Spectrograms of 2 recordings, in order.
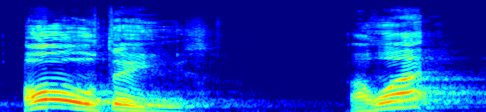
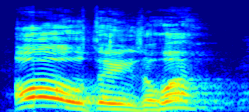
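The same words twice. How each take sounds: First: Questioning call to the room; call to congregation. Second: Slower, insistent call for an answer; demanding repeat call. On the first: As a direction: ask it out to the pews. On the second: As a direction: draw the answer out of them. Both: Shown as a demonstration. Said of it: "I didn't hear that".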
